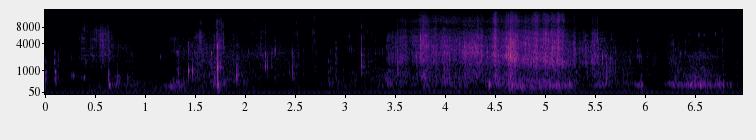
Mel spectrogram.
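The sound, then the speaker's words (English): Biting into and chewing a Cavendish banana, with many small moist squishes, clicks and crinkles that continue steadily and grow denser through the middle before easing off. “we started with today's banana, the Cavendish. This is the one you buy at your local supermarket, and exciting it is not. Okay, so we're going to take a bite.”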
